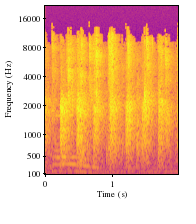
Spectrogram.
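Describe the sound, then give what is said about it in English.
Faint audience clapping in a steady, even rhythm, a string of about eight evenly spaced claps. “So, mandatory homosexuality in Northern Ireland. Clap if that's your favourite.”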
